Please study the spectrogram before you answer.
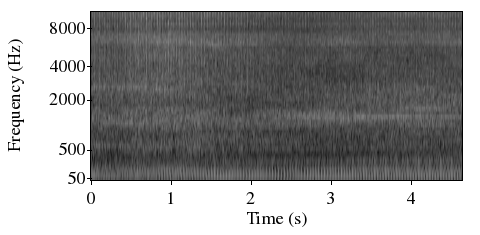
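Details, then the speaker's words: Mk4 Jetta 1.8T with replacement USDM closed-deck block, first running with much still unhooked (N75 fitting unsure), very old gas after sitting 3 years; low steady idle, even pulse, no ticking or knocking; normal idle. "It's gonna be running wonky because there's a lot of stuff unhooked, but no major noises."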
